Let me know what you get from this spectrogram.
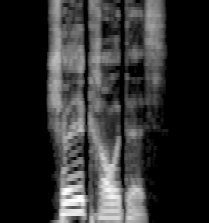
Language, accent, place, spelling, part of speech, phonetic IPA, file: German, Germany, Berlin, Schöllkrautes, noun, [ˈʃœlkʁaʊ̯təs], De-Schöllkrautes.ogg
- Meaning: genitive of Schöllkraut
